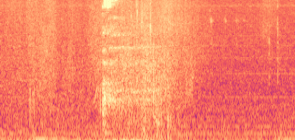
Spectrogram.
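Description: A young woman talks quietly into a microphone.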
